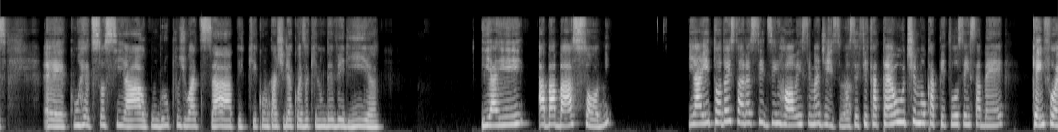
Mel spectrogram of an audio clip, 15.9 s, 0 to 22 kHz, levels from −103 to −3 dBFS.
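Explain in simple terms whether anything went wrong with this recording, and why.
Nothing went wrong with the recording as a signal: the speech comes through steady and intact, with no breaks, jumps or sudden changes anywhere along it.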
